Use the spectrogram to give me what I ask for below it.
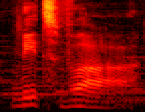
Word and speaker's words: mitzvah: And the accent in Hebrew tends to be on the last syllable of a word, so it's mitzvah.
